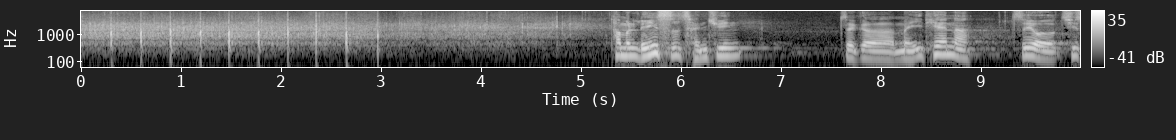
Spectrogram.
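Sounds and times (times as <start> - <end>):
audience applause: 0.0 - 5.3
speech: 5.3 - 6.8, 7.6 - 9.9.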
